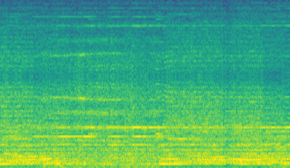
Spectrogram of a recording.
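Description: Passenger train horn held in a steady chord as the train runs past, over the low rumble of the train.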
